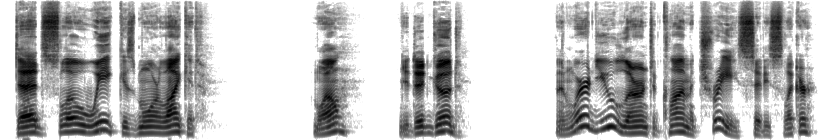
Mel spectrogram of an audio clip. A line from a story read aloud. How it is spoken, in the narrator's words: He chuckles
